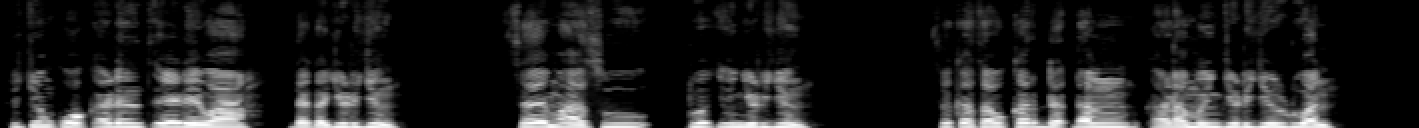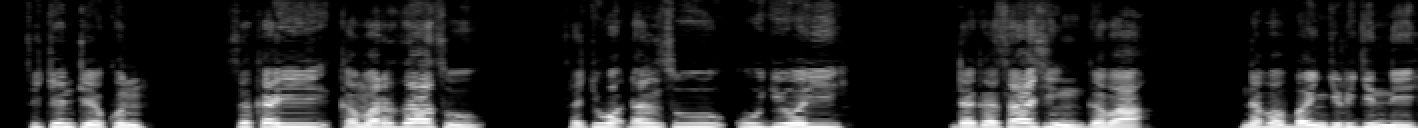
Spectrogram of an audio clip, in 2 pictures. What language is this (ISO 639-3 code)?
hau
